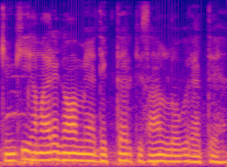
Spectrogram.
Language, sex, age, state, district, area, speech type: Hindi, male, 45-60, Uttar Pradesh, Sonbhadra, rural, spontaneous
